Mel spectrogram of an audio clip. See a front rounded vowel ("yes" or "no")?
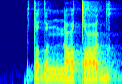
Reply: no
